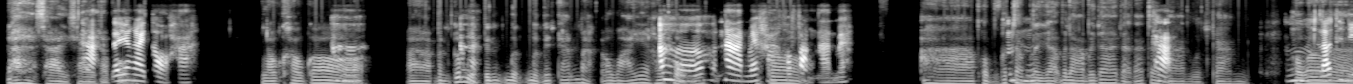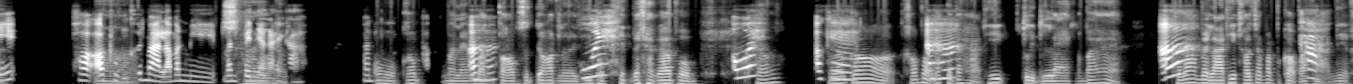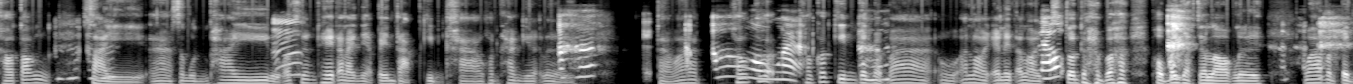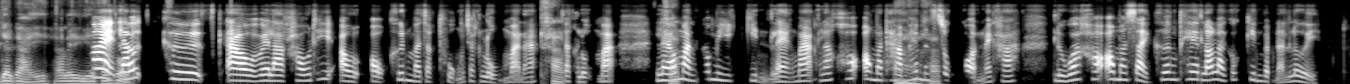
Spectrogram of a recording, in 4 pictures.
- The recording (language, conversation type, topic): Thai, unstructured, คุณคิดว่าอาหารแปลก ๆ แบบไหนที่น่าลองแต่ก็น่ากลัว?
- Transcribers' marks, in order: distorted speech; mechanical hum; laughing while speaking: "ผมเห็นในถัง"; "อาหาร" said as "ตะหา"; laughing while speaking: "จนแถบว่า"; chuckle; other background noise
